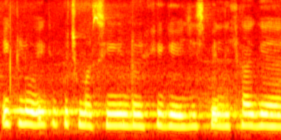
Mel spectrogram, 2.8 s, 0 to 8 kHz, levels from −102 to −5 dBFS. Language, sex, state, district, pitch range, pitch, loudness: Hindi, female, Uttar Pradesh, Shamli, 210-230 Hz, 215 Hz, -14 LUFS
